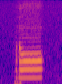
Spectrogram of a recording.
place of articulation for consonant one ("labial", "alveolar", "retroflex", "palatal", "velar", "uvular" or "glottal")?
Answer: alveolar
